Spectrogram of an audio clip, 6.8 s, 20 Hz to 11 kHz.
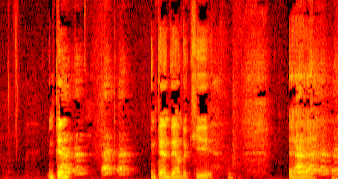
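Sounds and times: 
speech: 1.0s - 1.6s, 3.1s - 4.8s, 5.8s - 6.7s
dog barking: 1.2s - 2.8s, 5.8s - 6.7s.

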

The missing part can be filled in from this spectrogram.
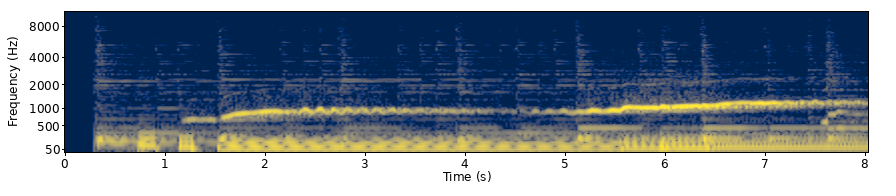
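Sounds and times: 
low instrumental music: 0.3s - 8.0s
person whistling a long note: 1.1s - 8.0s.

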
